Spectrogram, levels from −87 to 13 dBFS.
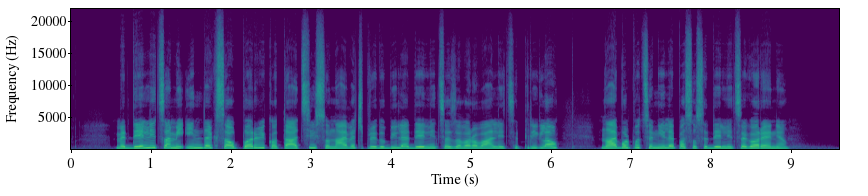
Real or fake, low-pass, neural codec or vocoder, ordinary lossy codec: fake; none; codec, 44.1 kHz, 7.8 kbps, Pupu-Codec; none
